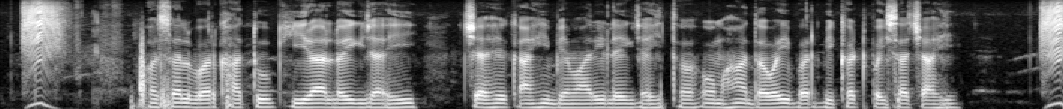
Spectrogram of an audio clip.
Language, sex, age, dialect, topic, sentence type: Chhattisgarhi, male, 31-35, Northern/Bhandar, banking, statement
